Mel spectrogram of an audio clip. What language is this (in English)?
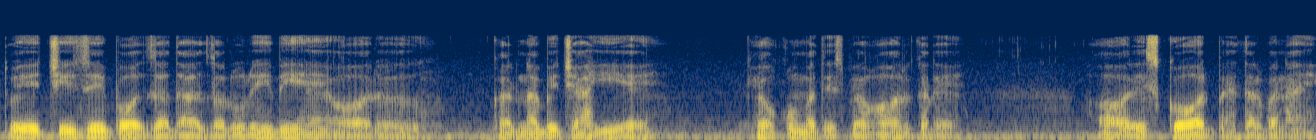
Urdu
